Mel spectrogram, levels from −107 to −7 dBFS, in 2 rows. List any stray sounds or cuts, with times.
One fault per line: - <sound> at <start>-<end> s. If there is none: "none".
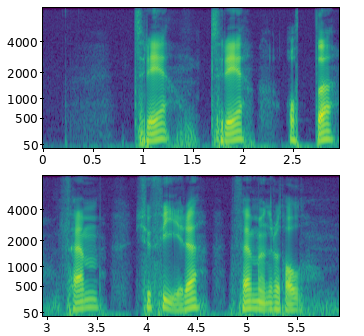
none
